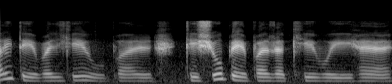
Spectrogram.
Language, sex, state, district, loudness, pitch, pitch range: Hindi, female, Jharkhand, Ranchi, -18 LUFS, 165 Hz, 155-180 Hz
